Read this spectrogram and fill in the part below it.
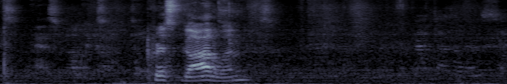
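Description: Cards slide and rustle between fingers.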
